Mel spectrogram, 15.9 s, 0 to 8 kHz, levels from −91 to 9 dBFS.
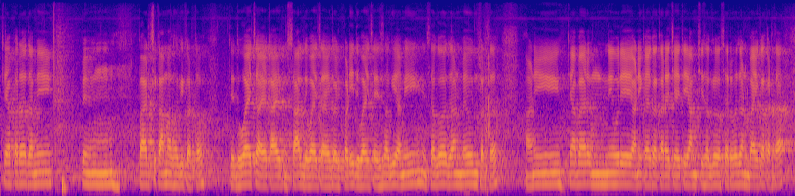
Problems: constant background noise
